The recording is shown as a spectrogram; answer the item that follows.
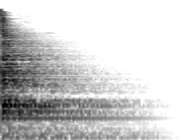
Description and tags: Quick hit on a strangely shaped sheet-metal.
